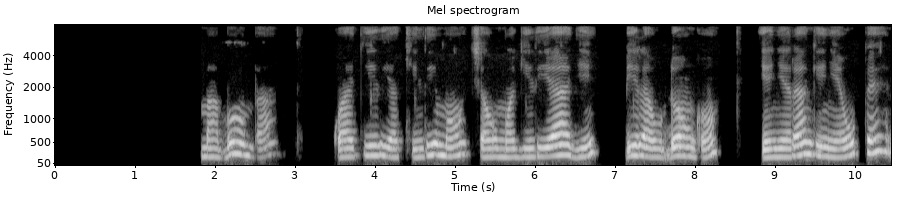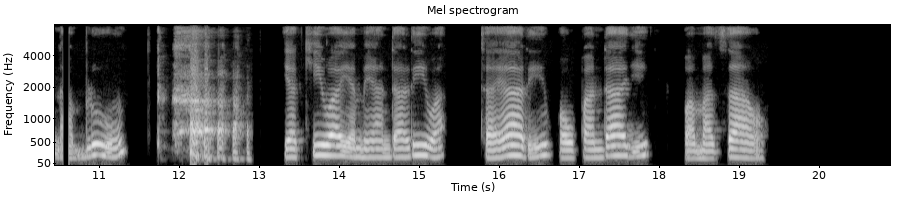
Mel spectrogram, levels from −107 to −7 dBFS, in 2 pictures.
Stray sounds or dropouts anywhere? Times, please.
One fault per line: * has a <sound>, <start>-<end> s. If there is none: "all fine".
* has a dropout, 10.6-10.6 s
* has a laugh, 11.7-12.9 s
